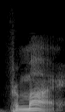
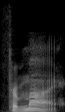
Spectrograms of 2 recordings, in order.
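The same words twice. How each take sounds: Both takes have the same delivery.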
